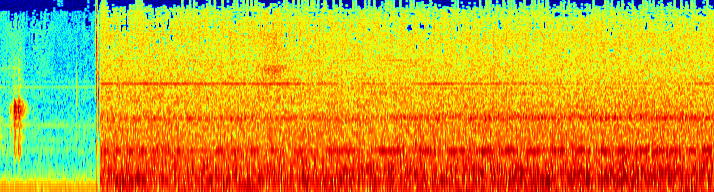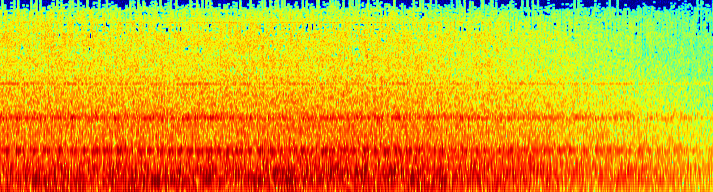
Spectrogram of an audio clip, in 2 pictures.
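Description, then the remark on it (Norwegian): A loud, steady roar of aircraft engines fills the cabin during takeoff on a flight to Røros, kicking in abruptly after a quieter hum and holding a constant droning intensity with tonal whine throughout, tapering slightly near the end. “det var ikke den lange takeoff-runden vi hadde?”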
